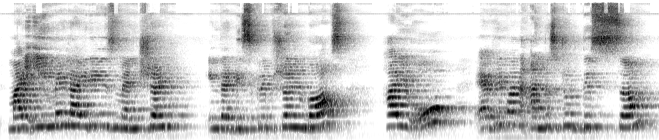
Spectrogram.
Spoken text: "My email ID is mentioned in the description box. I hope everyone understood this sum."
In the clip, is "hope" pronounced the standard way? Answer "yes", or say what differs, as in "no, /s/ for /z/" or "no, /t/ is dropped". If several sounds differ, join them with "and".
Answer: no, /p/ is dropped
